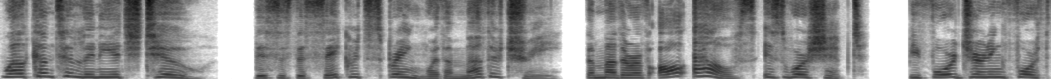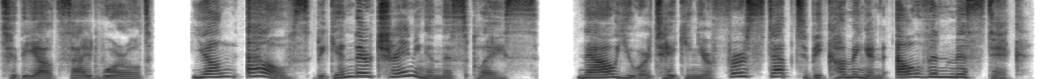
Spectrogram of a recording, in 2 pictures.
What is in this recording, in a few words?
tutorial voice; lineage2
